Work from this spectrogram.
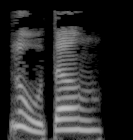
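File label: "路灯", Mandarin Chinese; chinese-flashcards; hsk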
